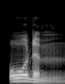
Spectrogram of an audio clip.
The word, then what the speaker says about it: Audm: the New York Times called Autumn that's spelled audm which purportedly provides a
